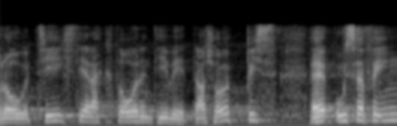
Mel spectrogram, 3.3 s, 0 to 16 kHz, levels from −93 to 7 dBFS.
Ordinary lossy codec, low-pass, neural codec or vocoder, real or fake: AAC, 48 kbps; 7.2 kHz; none; real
